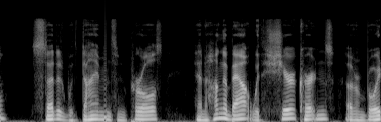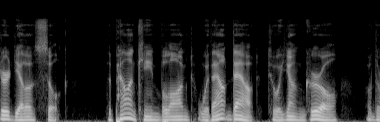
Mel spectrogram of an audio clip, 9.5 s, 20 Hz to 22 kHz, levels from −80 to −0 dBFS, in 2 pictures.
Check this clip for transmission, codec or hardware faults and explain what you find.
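One fault: a corrupt frame decoded from 1.30 to 1.41 s, where damaged bits misplaced spectral energy across several frames. It sounds like a squeaky burst about 15 dB below full scale and shows as a bright, smeared vertical patch on the spectrogram.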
